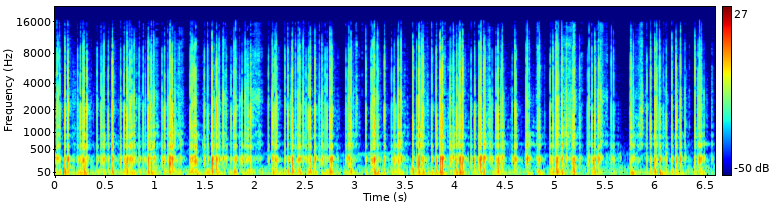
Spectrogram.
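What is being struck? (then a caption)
Paperback book with glossy cover. Long nails tap rapidly on the glossy cover of a paperback novel held close to the microphone. The solid block of paper gives a steady stream of crisp, dry clicks with a bright top, a dull papery thump underneath, and almost no ring after each tap.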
